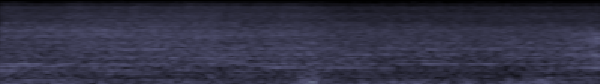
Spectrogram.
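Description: Wind buffeting an action camera's microphone on a moving amusement-park ride, a steady low rumble with a brief bump about a second in.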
